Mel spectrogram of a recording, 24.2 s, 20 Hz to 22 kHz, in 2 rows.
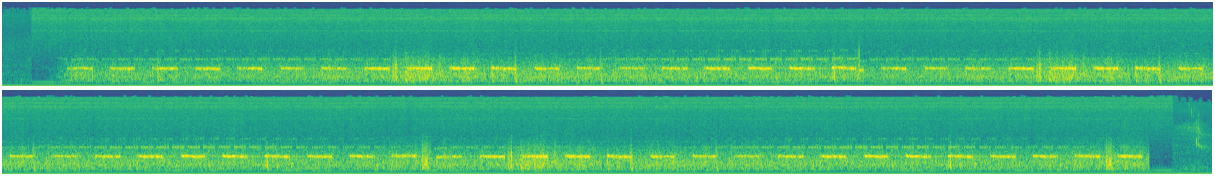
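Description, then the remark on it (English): Through a loudspeaker rigged on a hangar wall, hissing radio static gives way to a steady stream of rapid, evenly spaced electronic beeps from an orbiting satellite, continuing unchanged for about twenty seconds at a moderate, constant loudness. “They had to wait what must have been an agonising 95 minutes until the loudspeaker they had rigged up on a wall of the hangar changed from cosmic static to a steady,”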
